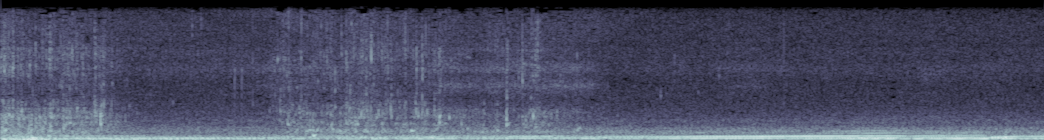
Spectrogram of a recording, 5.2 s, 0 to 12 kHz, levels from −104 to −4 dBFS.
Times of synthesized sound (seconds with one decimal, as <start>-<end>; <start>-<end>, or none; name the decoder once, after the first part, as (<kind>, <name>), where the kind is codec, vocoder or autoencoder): none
